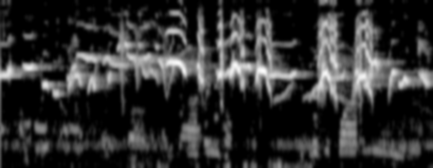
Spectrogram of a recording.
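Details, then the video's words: Fighting Oriental magpie-robin singing at a village house in Muko Muko, Bengkulu, Indonesia; loud, continuous medley of clear whistled phrases, rising and falling slurs and harsh buzzy bursts in quick succession, with a faint hum. "Kacer tarung|pancingan Kacer gacor|Kacer Konslet|burung Kacer"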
